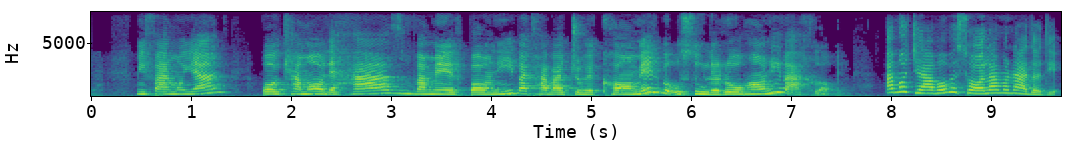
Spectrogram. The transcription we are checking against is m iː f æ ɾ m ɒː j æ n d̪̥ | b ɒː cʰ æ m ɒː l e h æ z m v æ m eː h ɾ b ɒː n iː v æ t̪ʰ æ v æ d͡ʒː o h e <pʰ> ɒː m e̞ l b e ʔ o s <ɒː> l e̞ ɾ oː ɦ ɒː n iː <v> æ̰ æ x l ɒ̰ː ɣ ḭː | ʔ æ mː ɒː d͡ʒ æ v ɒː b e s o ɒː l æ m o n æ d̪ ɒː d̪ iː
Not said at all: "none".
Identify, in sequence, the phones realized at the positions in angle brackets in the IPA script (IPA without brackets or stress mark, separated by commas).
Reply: kʰ, uː, v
